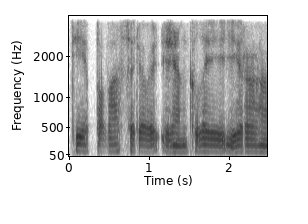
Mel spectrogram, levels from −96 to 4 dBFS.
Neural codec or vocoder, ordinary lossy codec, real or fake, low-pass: none; AAC, 32 kbps; real; 3.6 kHz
